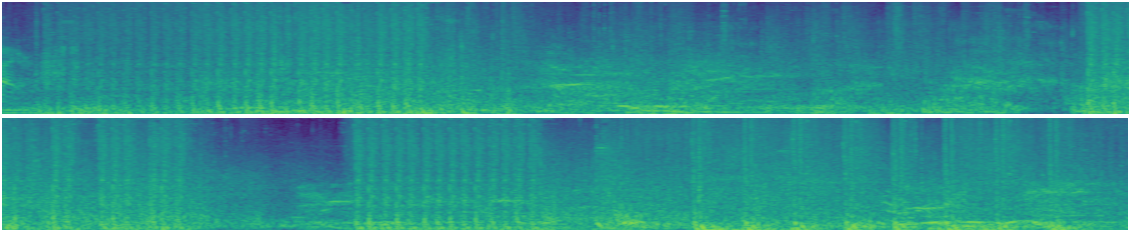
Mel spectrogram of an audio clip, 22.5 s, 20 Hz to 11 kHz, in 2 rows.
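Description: Heavy weapon fire in the shooter game Destiny 2, with dense, sustained bursts of rapid gunfire and explosive crashes filling most of the stretch, loud and continuous apart from a couple of brief pauses.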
